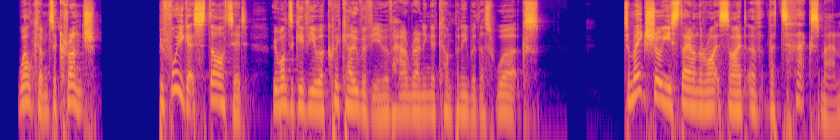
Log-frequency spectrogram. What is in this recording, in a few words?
voiceover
